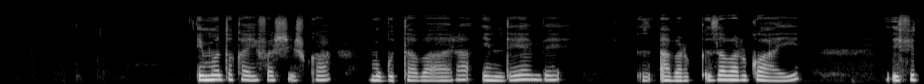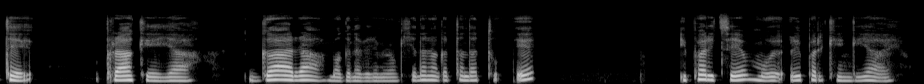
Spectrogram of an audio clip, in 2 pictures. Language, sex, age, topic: Kinyarwanda, female, 18-24, government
